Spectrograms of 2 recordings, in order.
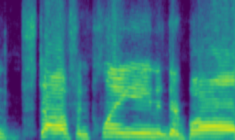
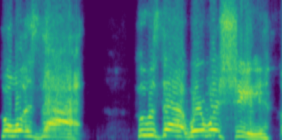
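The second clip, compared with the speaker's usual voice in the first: mock eager stalkers; 4 semitones higher than usual. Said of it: "I don't want the stalkers like".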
